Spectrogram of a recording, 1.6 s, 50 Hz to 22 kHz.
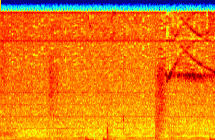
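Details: Microlab PSU 360W switching power supply board, out of its case: a thin, steady high whistle over low mains hum, apparently from the standby circuit; parts swaps didn't help, and joining the low-voltage and high-voltage grounds cured it.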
